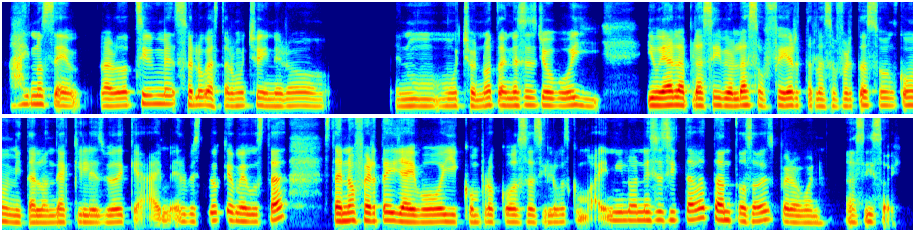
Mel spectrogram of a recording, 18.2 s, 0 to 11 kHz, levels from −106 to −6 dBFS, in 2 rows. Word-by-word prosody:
ay, 205 - -4
no 210 0 0
sé, 170 -4 -2 0.2
la 165 0 0
verdad, 175 +1 +1
sí, 215 -1 -1
me 215 -1 -2
suelo 185 0 -1
gastar 165 -2 -1
mucho 170 +1 -4
dinero 165 0 -4 0.7
en 160 +1 -6
mucho, 165 0 -4
¿no?, 175 +4 -1
también 175 0 +2
a - - +3
veces 180 +1 -3
yo 175 -2 +2
voy 170 +2 +1
y 165 -4 -9 0.5
y 180 - +4
voy 175 - +9
a 185 - +9
la 185 -2 +6
plaza 175 0 0
y - - +1
veo 170 -1 +6
las 180 +2 +3
ofertas, 175 +2 +1
las 165 0 -5
ofertas 165 +2 -3
son 175 -1 -4
como 185 -1 0
mi 155 -1 -3
talón 155 0 -1
de - - 0
Aquiles, 160 -1 -3
veo 160 - +1
de 165 - 0
que - - -8
ay, - - -6
el - - -6
vestido 175 +3 -4
que 210 - +1
me 180 -1 +4
gusta 175 - +3 0.4
está 185 - +5
en 190 +2 +5
oferta 200 0 +3
y 195 -2 +4
ahí 165 -1 +8
voy 165 +1 +3
y 165 - -3
compro 165 0 -4
cosas, 165 -1 -1
y - - -12
luego 165 +1 -4
es 170 - -15
como 270 - -10
ay, - - -5
ni 200 0 -2
lo 200 0 0
necesitaba 210 +4 0
tanto, 210 -7 +3
¿sabes? 195 +5 0
Pero 160 -2 0
bueno, 150 -2 -6 0.2
así 165 +2 -5
soy. - - -8
170 Hz, 225 wpm, -25 LUFS, 165-185 Hz, 0.7 s, voy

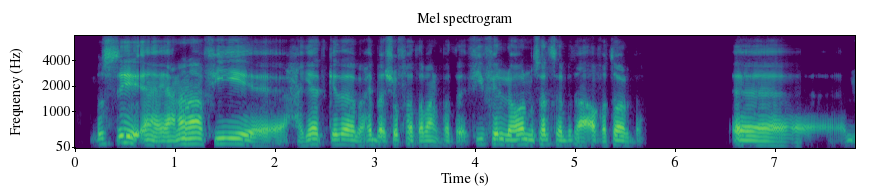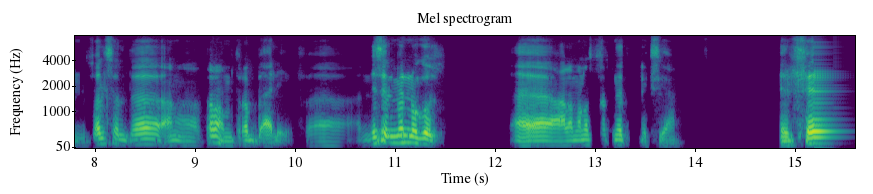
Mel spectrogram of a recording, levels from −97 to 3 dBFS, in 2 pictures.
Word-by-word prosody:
بُصي 155 +1 0
آآ، 110 -4 -1
يعني 115 +5 0
أنا 145 0 +4
فيه 145 -1 -1 0.3
حاجات 140 +1 -3
كده 130 -1 0
باحب - - -6
أشوفها - - -3
طبعًا 115 0 -3
الفتر - - -10
فيه 140 - -12
في 135 - -3
اللي 130 -2 0
هو 130 +2 +4
المسلسل 130 -2 -3
بتاع 120 - -2
Avatar - - -1
ده، - - -20 0.9
آآ، 115 -3 0 0.6
المسلسل 125 +5 -5
ده 135 +2 +1
أنا 110 -4 -11
طبعًا 175 0 +2
متربي 120 +2 -7
عليه - - -5
ف - - -28 0.5
نزل 160 +2 +1
منه 175 -2 +4
جزء. - - +3 0.7
آآ، 115 0 +4
على 110 +1 -1
منصة 130 +2 -7
Netflix 125 - -8
يعني. - - -13 1.0
الفي 155 +7 +7
130 Hz, 140 wpm, -23 LUFS, 115-145 Hz, 1.0 s, الفي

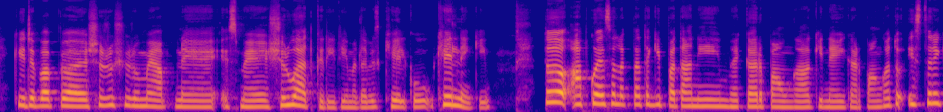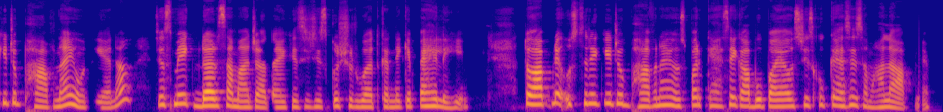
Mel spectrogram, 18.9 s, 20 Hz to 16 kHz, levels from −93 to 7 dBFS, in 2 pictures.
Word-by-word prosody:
कि 255 - -1
जब 235 -1 +1
आप 230 0 +3 0.3
शुरू-शुरू 245 0 -3
में 225 -1 -1
आपने 200 0 -3 0.3
इसमें 205 -1 -3
शुरुआत 255 -4 +3
करी 185 -2 -5
थी 190 - -5
मतलब 185 0 -6
इस 195 0 -7
खेल 205 -3 -1
को 200 0 -3
खेलने 250 -10 +3
की 175 - -9 0.6
तो 350 - +3 0.3
आपको 285 +2 +2
ऐसा 300 +1 +4
लगता 275 0 -2
था 285 0 -3
कि 270 +1 -2
पता 225 -3 -1
नहीं 220 0 -1
मैं 210 -1 -2
कर 210 0 0
पाऊँगा 190 -1 -3
कि 205 - -6
नहीं 190 -1 -4
कर 185 -1 -7
पाऊँगा? 195 +5 -4
तो - - -4
इस 280 0 -1
तरह 320 0 +3
की 325 - 0
जो 330 - -2
भावनाएँ 210 +6 0
होती 190 -6 -3
है 170 - -5
ना 395 - -2 0.3
जिसमें 270 +3 +1
एक 280 -6 -1
डर 230 0 +9
समा 220 -5 +1
जाता 190 -1 -2
है 185 - -2
किसी 200 +1 -6
चीज़ 200 -1 -6
को 220 - 0
शुरुआत 200 -3 -2
करने 200 -1 -3
के 215 - -2
पहले 225 -2 +2
ही, 170 0 -7 0.6
तो 295 - +8
आपने 280 +3 +8
उस 280 0 -5
तरह 310 -1 +2
की 315 +2 0
जो 305 -1 0
भावनाएँ 235 +4 +1
उस 225 - -3
पर 255 - +1
कैसे 235 +3 -2
काबू 220 -1 +2
पाया 215 0 +3
उस 220 0 -3
चीज़ 245 -2 -5
को 260 - -7
कैसे 245 +2 0
सँभाला 195 -3 -2
आपने? 120 -10 -10
220 Hz, 230 wpm, -22 LUFS, 200-260 Hz, 0.6 s, डर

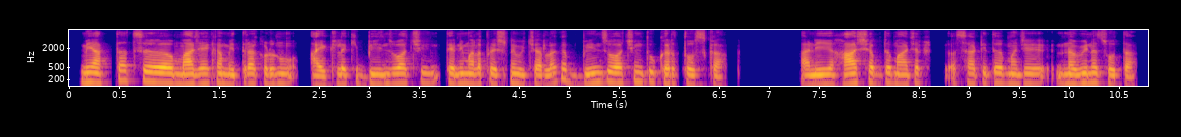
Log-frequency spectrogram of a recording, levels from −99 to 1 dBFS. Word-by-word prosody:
मी 170 - +3
आत्ताच 165 +5 -1
अ, 165 -2 +9
माझ्या 150 0 +4
एका 155 +1 -2
मित्राकडून 150 +1 -1 0.3
ऐकलं, 130 +3 0
की - - -11
बिंज 150 0 -1
वॉचिंग 155 +1 -1
त्यांनी 155 -1 +1
मला 155 0 +1
प्रश्न 145 +1 -2
विचारला, 140 -1 -1
की 215 - -4 0.2
"बिंज 160 +3 -1
वॉचिंग 165 +1 +2
तू - - -2
करतोस 145 -2 -1
का?" 130 - -1 0.9
आणि 140 +1 +4
हा 150 +2 +5
शब्द 165 +1 -1
माझ्यासाठी 155 +1 -5
तर 165 - +3
म्हणजे 150 0 -2 0.2
नवीनच 160 +2 +1
होता. 140 -3 -1
155 Hz, 155 wpm, -24 LUFS, 145-160 Hz, 0.9 s, अ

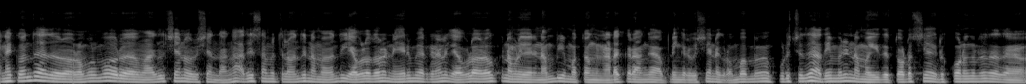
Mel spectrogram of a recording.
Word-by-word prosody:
எனக்கு 150 +3 0
வந்து 175 +3 +1
அது 150 - +2 0.2
ரொம்ப 125 +5 0
ரொம்ப 160 +3 0
ஒரு 140 -3 +3 0.2
மகிழ்ச்சியான 135 +5 0
ஒரு 120 - 0
விஷயந்தாங்க. 110 -1 -3
அதே 140 - 0
சமயத்தில 130 -4 -2
வந்து 135 +5 -1
நம்ம 120 -3 -1
வந்து 135 +5 -2
எவ்வள 125 +4 +2
தூரம் 140 -1 +1
நேர்மையா 135 +3 0
இருக்கனால, 130 +4 -1
எவ்ளோ 120 +5 +1
அளவுக்கு 140 +2 0
நம்மள 120 -2 +2 0.2
நம்பி 130 +7 -1
மத்தவங்க 110 -2 -1
நடக்கிறாங்க, 115 0 0
அப்டிங்கிற 110 +1 -3
விஷயம் 115 +6 -3
எனக்கு 105 -4 -2
ரொம்பவுமே 125 +5 -1
புடுச்சது. 140 +4 -1
அதேமாரி 140 +3 0
நம்ம 115 -3 +1
இத 115 0 -1
தொடர்ச்சியா 130 +4 -1
இருக்கோணுங்கிறது 130 +2 -1
அத 105 -2 0
130 Hz, 205 wpm, -25 LUFS, 115-140 Hz, 0.2 s, ஒரு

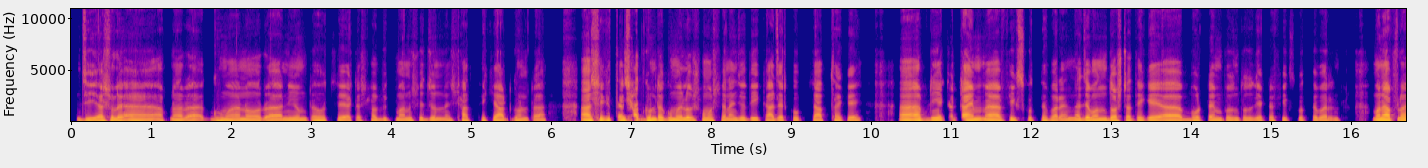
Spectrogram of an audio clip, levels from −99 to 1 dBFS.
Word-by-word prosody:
জি, 135 - -1 0.2
আসলে 145 +4 +2
আ - - +3 0.3
আপনার 140 +5 -2
আ - - 0 0.3
ঘুমানোর 135 +2 +1
আ - - +2 0.2
নিয়মটা 120 +1 -1
হচ্ছে, 125 0 -4
একটা 115 - -9
স্বাভাবিক 110 +1 -5
মানুষের 115 +2 -3
জন্যে 105 -1 -2
৭-৮ 115 -2 -2
ঘণ্টা। 100 -3 -3 0.6
আ - - +7
সেক্ষেত্রে 165 +1 +2
৭ 140 -2 0
ঘন্টা 140 0 +7
ঘুমাইলেও 130 +2 +4
সমস্যা 120 0 -1
নাই। 105 - -1
যদি 115 0 -1
কাজের 110 0 -1
খুব 115 -2 -4
চাপ 110 0 0
থাকে। 110 0 -1 0.6
আ - - +6 0.2
আপনি 165 +3 -2
একটা 180 +2 -14
টাইম 130 +1 +6 0.2
আ - - +5 0.2
ফিক্স 135 -2 -1
করতে 130 +1 -4
পারেন। 110 +3 -2
আ - - +2
যেমন 140 0 +4
১০:০০ 130 0 +2
থেকে 125 0 +1 0.2
আ - - +5 0.3
ভোর 115 0 0
টাইম 115 -1 0
পর্যন্ত 115 0 -4
যদি 115 +1 -4
একটা 110 +1 -6
ফিক্স 115 -1 -7
করতে 115 0 -8
পারেন। 110 0 -3 0.5
মানে 160 +2 +7
আপনার 185 +3 +2
120 Hz, 180 wpm, -23 LUFS, 115-135 Hz, 0.6 s, আ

